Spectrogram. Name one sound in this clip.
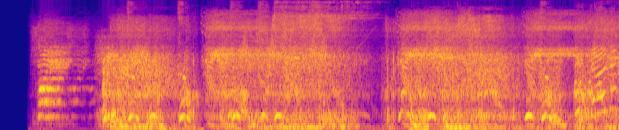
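Fighting game sound effects of rapid slashes and hits crash loudly.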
